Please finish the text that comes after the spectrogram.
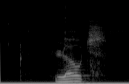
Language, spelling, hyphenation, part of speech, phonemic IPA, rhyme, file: Dutch, lood, lood, noun, /loːt/, -oːt, Nl-lood.ogg
- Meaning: 1. lead 2. lot (old unit of weight, equal to 1⁄30 or 1⁄32 of a pound) 3. plumb bob, plummet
